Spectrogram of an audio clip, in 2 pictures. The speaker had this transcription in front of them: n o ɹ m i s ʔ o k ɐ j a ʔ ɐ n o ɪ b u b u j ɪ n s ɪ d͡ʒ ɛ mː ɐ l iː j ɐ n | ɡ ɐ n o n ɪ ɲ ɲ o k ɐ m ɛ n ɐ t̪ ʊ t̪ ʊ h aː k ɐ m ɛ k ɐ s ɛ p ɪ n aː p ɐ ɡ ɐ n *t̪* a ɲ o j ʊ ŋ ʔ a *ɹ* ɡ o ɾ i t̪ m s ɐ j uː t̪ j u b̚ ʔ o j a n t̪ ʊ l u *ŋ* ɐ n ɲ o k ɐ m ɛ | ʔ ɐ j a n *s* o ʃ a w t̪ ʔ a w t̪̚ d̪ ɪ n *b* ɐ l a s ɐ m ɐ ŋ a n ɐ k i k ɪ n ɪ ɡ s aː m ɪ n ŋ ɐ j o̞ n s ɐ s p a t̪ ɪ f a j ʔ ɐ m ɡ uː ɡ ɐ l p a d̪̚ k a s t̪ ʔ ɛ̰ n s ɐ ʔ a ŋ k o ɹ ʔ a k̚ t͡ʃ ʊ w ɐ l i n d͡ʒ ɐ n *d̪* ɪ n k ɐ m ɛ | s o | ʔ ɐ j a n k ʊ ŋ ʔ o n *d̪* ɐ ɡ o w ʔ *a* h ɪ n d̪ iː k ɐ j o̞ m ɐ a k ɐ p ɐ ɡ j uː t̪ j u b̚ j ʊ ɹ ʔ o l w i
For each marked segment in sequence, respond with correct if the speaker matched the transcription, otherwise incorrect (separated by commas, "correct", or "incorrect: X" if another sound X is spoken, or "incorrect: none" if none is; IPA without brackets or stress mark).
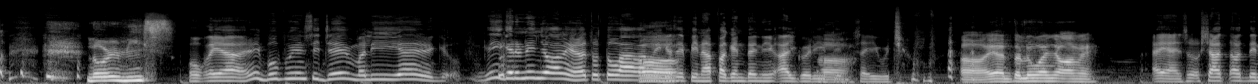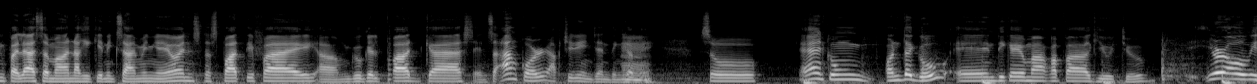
incorrect: d̪, incorrect: l, correct, correct, incorrect: p, correct, correct, incorrect: ɛ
